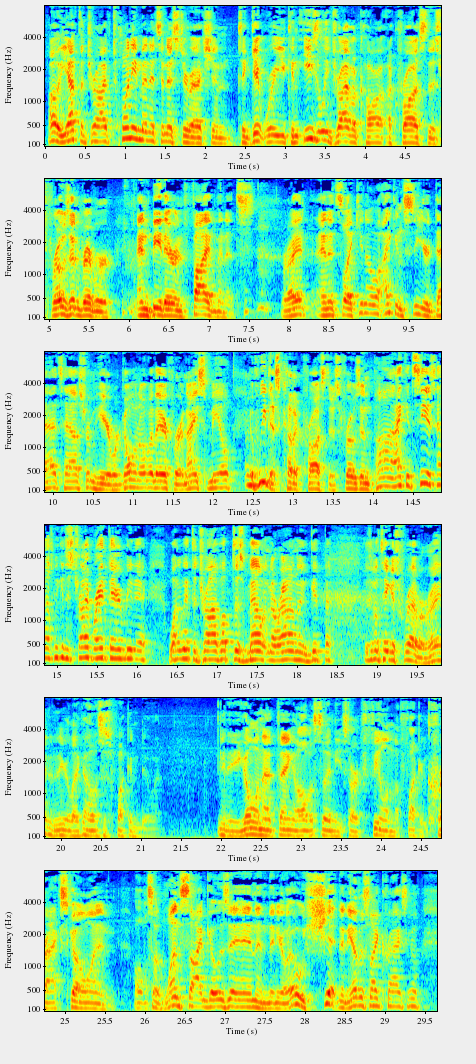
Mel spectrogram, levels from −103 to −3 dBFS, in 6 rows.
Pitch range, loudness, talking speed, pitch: 115-170 Hz, -20 LUFS, 290 wpm, 145 Hz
